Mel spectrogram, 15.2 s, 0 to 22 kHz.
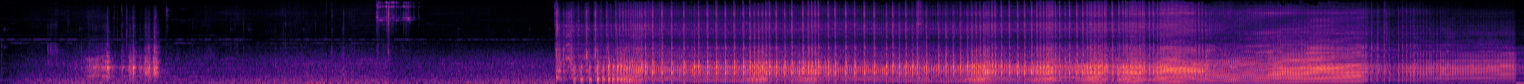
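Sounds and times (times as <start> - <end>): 
moped or motorcycle engine starting and revving: 5.6 - 15.2.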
